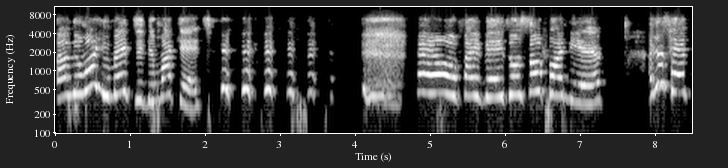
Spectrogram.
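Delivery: high, loud, words through laughter; laughing excitedly. Real, not acted. Vlogger recalling the funny market meeting, high laughing. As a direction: giggle while telling it.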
